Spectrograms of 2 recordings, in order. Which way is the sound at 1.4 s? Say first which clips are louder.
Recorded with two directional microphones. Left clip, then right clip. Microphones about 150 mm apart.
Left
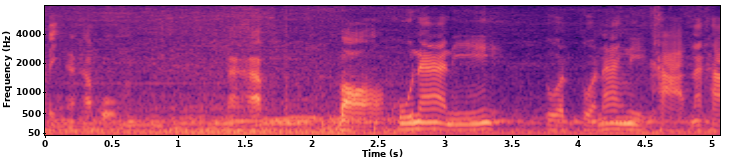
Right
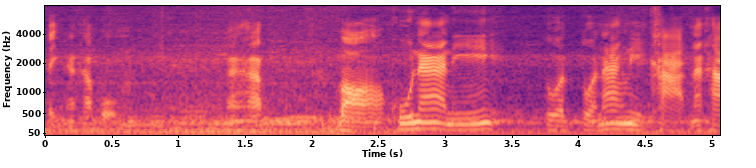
Right 8 dB; 5° right (ahead or behind).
